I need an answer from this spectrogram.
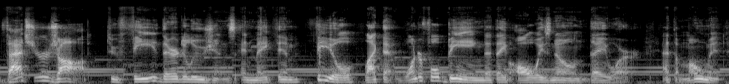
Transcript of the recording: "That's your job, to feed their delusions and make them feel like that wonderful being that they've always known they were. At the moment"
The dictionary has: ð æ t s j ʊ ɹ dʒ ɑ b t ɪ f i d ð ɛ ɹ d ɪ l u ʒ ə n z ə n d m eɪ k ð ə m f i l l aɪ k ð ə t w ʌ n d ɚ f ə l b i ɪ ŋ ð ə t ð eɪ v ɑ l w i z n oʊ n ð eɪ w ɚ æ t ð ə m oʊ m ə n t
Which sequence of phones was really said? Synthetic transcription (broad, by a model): ð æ t s j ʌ ɹ dʒ ɑ b t ɪ f i d ð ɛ ɹ d ɪ l u ʒ ə n z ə n m eɪ k ð ə m f i l l aɪ k ð ə t w ʌ n d ɚ f l b i ɪ ŋ ð ə t ð eɪ v ɑ l w i z n oʊ n ð eɪ w ɚ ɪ t ð ə m oʊ m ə n t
